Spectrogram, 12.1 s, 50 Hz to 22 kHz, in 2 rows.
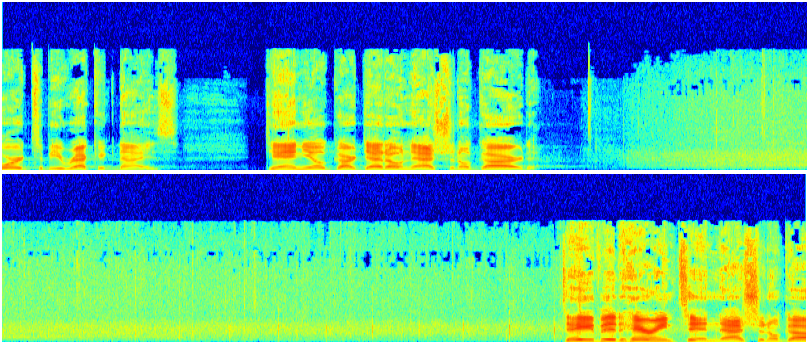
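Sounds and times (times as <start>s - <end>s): distant audience applauding: 4.6s - 11.8s.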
